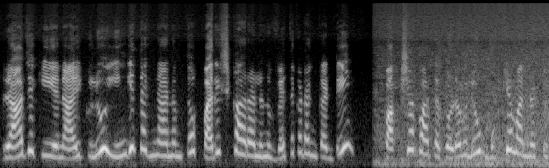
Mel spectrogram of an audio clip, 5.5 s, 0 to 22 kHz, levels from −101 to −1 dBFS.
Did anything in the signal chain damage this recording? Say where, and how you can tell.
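Yes. Call processing applied a noise suppressor throughout, cutting steady noise by about 14 dB frame by frame. The noise sinks in pauses and swells under speech, clearest after the room noise rises about 14 dB around three and a half seconds.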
